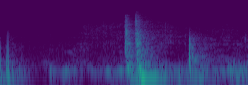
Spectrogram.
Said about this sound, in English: Look, close the door and sit down.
